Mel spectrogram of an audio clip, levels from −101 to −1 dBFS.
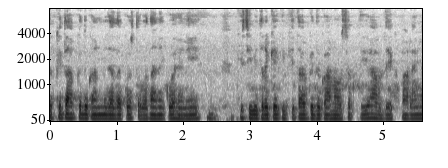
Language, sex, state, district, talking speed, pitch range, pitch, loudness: Hindi, male, Chandigarh, Chandigarh, 280 wpm, 100-105 Hz, 100 Hz, -18 LUFS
